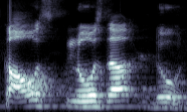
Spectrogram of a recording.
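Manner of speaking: each word read out slowly for the board; slow dictation. Shown as a demonstration. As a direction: spell it out slowly, no pause after Cows. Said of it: "एक sentence मैंने top पे लिखा है". (धीरे-धीरे board से पढ़ना)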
